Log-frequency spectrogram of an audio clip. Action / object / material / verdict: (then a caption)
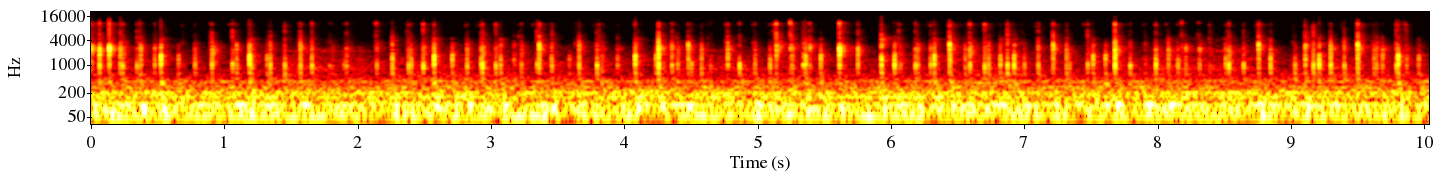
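tap / mechanical keyboard with plastic keycaps / plastic / none. Steady two-handed fingertip typing on a foam-filled 75% custom mechanical keyboard with a dark green case and gray plastic keycaps. The clip is a dense, continuous stream of short, crisp clacks with quick decay, bright high clicks over a soft low thump. The pace stays even throughout.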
